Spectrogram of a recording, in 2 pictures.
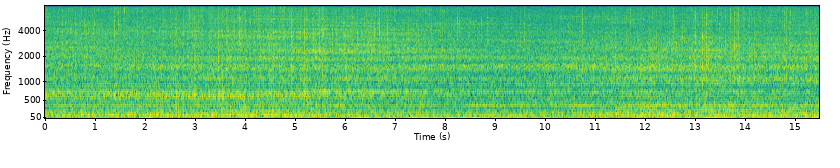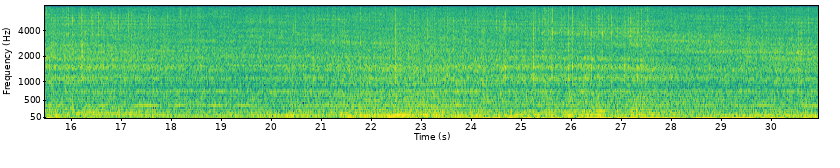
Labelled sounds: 18.7	18.9	vessel noise, 2.9 to 3.1 kHz

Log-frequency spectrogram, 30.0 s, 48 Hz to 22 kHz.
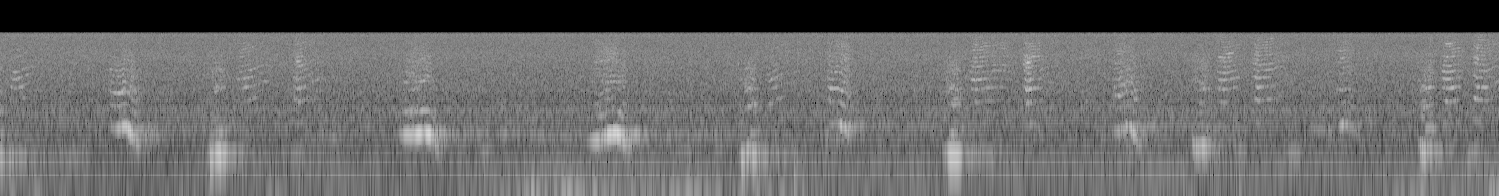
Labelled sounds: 0.2	0.6	humpback whale, 1.3 to 2.0 kHz
2.2	2.6	humpback whale, 0.80 to 2.6 kHz
4.3	5.3	humpback whale, 0.93 to 5.3 kHz
5.9	6.2	humpback whale, 0.86 to 2.0 kHz
8.3	8.6	humpback whale, 1.7 to 2.2 kHz
11.9	12.4	humpback whale, 1.6 to 3.5 kHz
14.9	15.7	humpback whale, 0.80 to 2.2 kHz
16.5	18.0	humpback whale, 1.1 to 2.4 kHz
19.0	20.1	humpback whale, 0.80 to 5.4 kHz
20.5	20.9	humpback whale, 0.83 to 5.7 kHz
22.2	22.7	humpback whale, 1.1 to 4.5 kHz
24.0	25.7	humpback whale, 1.3 to 5.7 kHz
26.7	27.0	humpback whale, 1.3 to 4.6 kHz
28.4	29.9	humpback whale, 0.86 to 6.4 kHz

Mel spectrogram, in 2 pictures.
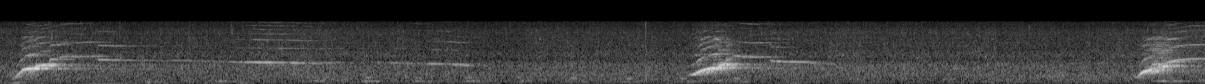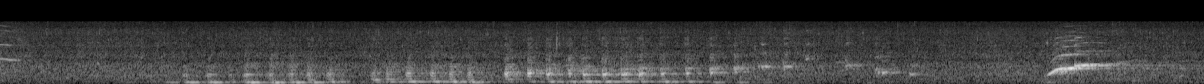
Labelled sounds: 0.2	1.4	humpback whale, 0.78 to 7.0 kHz
2.0	3.3	humpback whale, 0.91 to 8.0 kHz
4.1	4.8	humpback whale, 0.84 to 7.0 kHz
7.0	8.2	humpback whale, 0.78 to 7.0 kHz
11.4	12.3	humpback whale, 0.78 to 6.2 kHz
20.4	20.7	humpback whale, 0.81 to 1.2 kHz
22.5	23.5	humpback whale, 0.78 to 2.8 kHz

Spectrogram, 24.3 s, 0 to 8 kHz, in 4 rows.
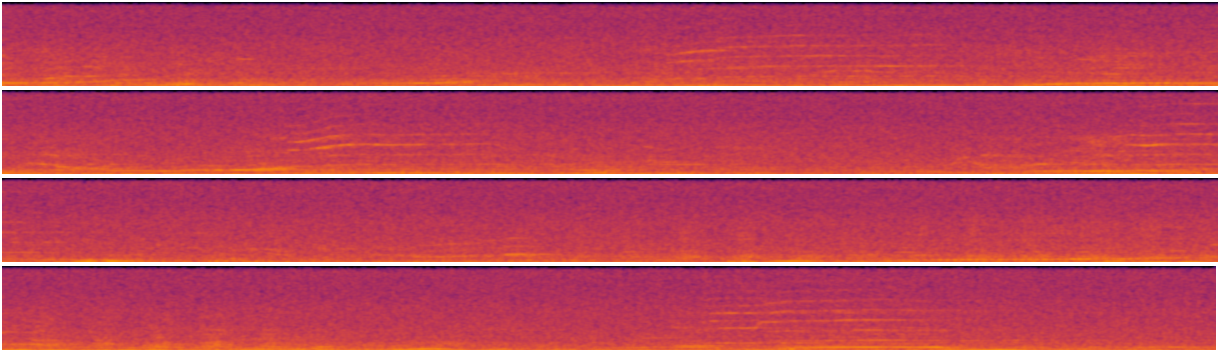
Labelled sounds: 3.3	4.5	humpback whale, 1.3 to 4.9 kHz
7.5	8.3	humpback whale, 0.83 to 3.8 kHz
11.6	12.3	humpback whale, 2.7 to 6.7 kHz
13.3	13.6	humpback whale, 1.1 to 1.3 kHz
14.3	14.9	humpback whale, 0.80 to 1.8 kHz
21.8	22.8	humpback whale, 0.90 to 4.7 kHz

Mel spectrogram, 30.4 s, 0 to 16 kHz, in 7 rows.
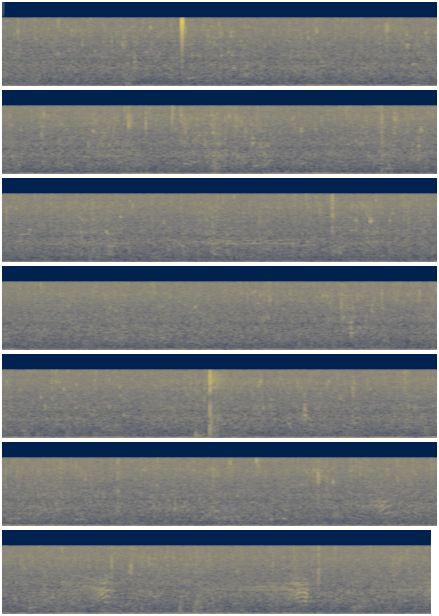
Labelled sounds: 26.9	27.3	humpback whale, 0.81 to 1.3 kHz
28.5	28.8	humpback whale, 1.0 to 1.3 kHz

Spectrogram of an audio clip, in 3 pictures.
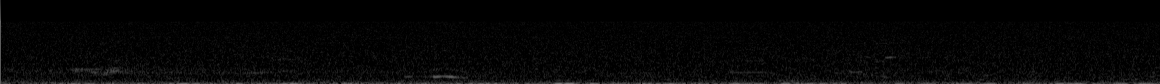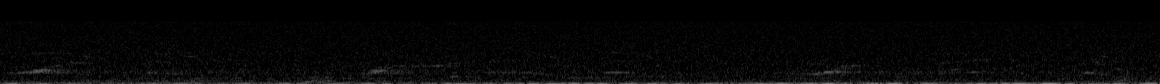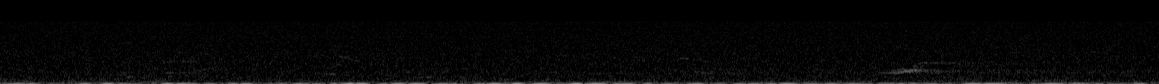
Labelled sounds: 21.3	21.5	humpback whale, 1.1 to 1.2 kHz

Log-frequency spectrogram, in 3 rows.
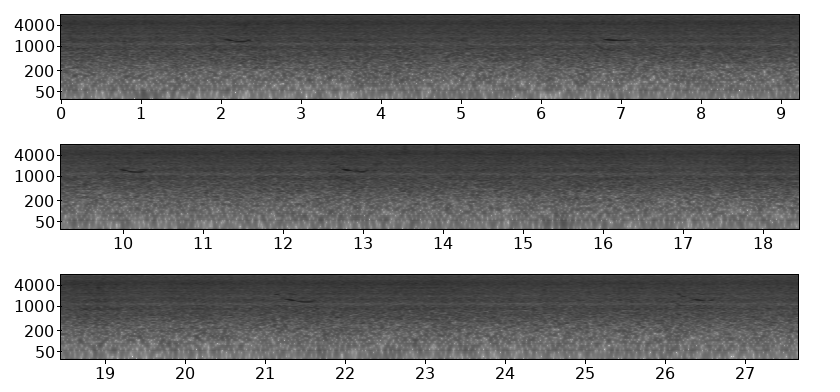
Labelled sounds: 2.0	2.4	killer whale, offshore, call OFF17, 1.3 to 1.8 kHz
6.8	7.2	killer whale, offshore, call OFF17, 1.4 to 1.7 kHz
9.9	10.3	killer whale, offshore, call OFF17, 1.3 to 1.6 kHz
12.7	13.1	killer whale, offshore, call OFF17, 1.3 to 1.7 kHz
21.2	21.6	killer whale, offshore, call OFF17, 1.3 to 1.8 kHz

